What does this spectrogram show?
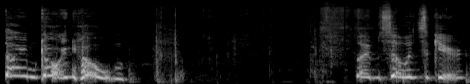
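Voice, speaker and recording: A man's voice: very high-pitched, drawn-out words, creaky, a little mellow, pitched above the performer's own voice, full character voice. A man voicing a small, furry, insecure demon from a storybook, whining and sobbing with self-pity. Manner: sobbing, whiny delivery.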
